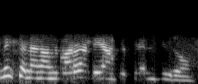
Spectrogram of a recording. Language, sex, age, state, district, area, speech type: Tamil, female, 60+, Tamil Nadu, Viluppuram, rural, conversation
